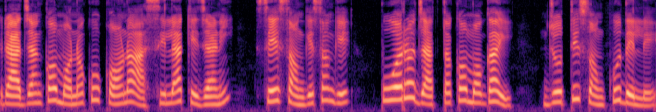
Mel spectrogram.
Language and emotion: Odia, neutral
